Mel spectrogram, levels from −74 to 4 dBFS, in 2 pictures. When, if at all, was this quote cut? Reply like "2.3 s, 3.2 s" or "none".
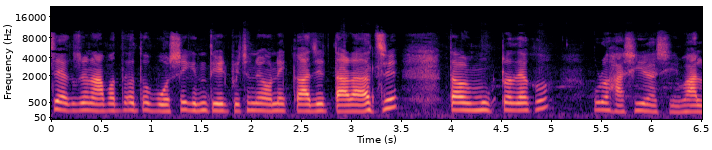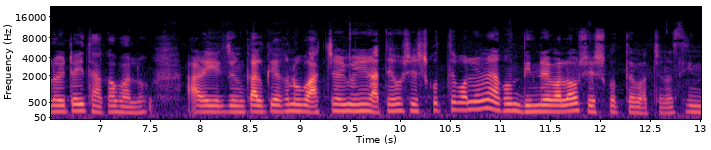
none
